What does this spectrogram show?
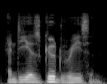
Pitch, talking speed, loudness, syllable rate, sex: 100 Hz, 280 wpm, -19 LUFS, 6.5 syllables/s, male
